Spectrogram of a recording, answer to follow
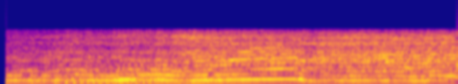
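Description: Motocross dirt bike engine running at high revs as the bike comes closer, its pitch climbing slowly and then dropping suddenly about one and a half seconds in.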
